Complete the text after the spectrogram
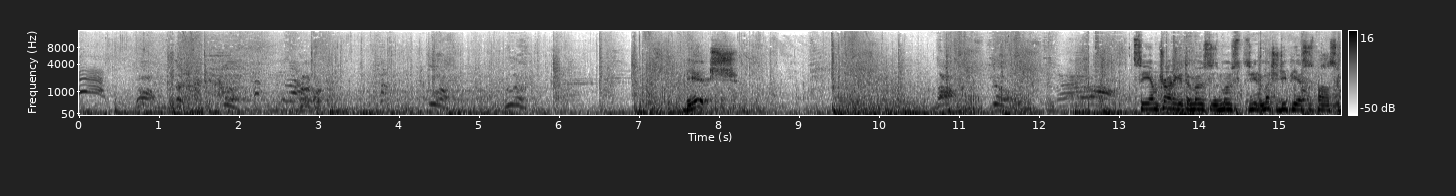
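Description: Icy magic blasts crackle and burst.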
